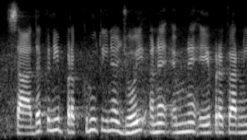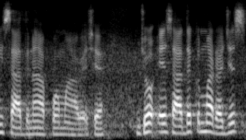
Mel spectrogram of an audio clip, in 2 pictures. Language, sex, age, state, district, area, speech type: Gujarati, male, 30-45, Gujarat, Junagadh, urban, spontaneous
